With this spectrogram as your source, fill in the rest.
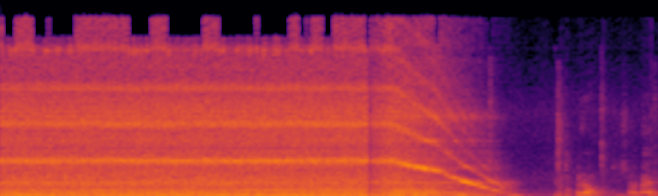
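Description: Electric mixer steadily whirring as it beats chocolate cake batter, a loud continuous motor drone that winds down and stops near the end, leaving faint clatter.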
